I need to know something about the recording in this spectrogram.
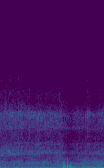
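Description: Steady low rumble of a car driving along a road, with wind buffeting the microphone through an open side window.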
